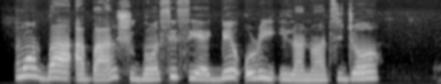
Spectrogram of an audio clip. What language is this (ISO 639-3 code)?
yor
